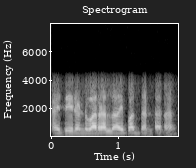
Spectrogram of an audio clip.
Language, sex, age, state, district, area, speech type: Telugu, male, 30-45, Andhra Pradesh, Anantapur, urban, conversation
